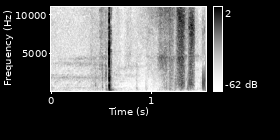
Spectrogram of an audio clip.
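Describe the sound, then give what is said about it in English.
A car being switched off: one sharp click, then a quiet pause and a few soft mechanical whirs and rustles from inside the vehicle. No one speaks. “All right, so I'm just going to hang out right now, turning off the car.”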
